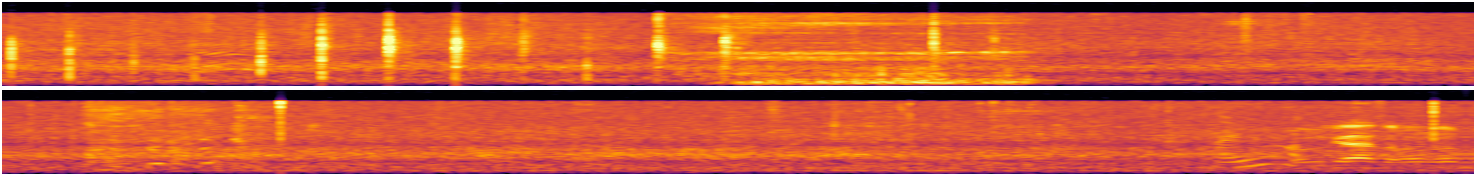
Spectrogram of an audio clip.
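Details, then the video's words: American alligator named Big Al bellowing after people coax him: a single deep, loud low rumble about a second and a half long, preceded by sharp clicks, with human voices urging him on around it. "Alligator Making Sound Like Jurassic Park T-Rex Dinosaur"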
